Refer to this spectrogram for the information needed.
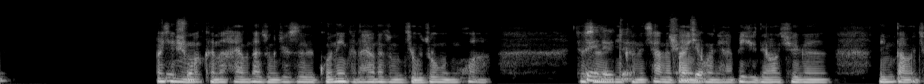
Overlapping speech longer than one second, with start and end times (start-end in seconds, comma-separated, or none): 5.8-7.1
